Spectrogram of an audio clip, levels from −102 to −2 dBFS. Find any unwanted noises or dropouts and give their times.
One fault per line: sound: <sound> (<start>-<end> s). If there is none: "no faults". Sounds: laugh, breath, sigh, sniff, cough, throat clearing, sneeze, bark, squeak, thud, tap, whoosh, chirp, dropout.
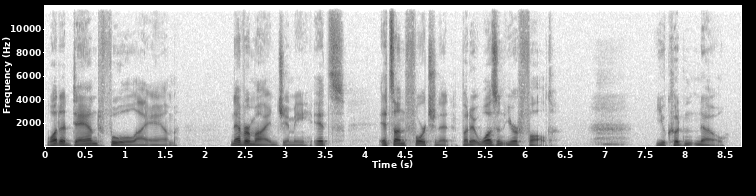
sound: breath (6.8-7.4 s)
